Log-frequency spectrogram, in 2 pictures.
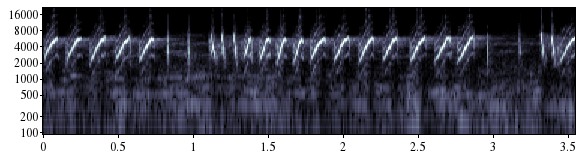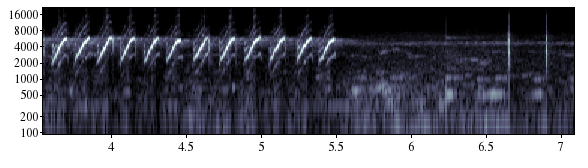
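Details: Cigun (mountain tailorbird) in ngebren mode, used as a lure for keepers' birds: rapid series of upswept, bright notes repeated about three per second for over five seconds, then a faint steady tone and a few clicks.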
